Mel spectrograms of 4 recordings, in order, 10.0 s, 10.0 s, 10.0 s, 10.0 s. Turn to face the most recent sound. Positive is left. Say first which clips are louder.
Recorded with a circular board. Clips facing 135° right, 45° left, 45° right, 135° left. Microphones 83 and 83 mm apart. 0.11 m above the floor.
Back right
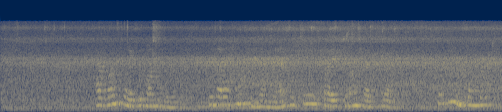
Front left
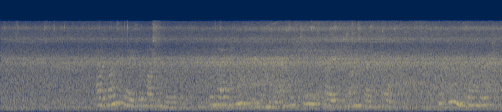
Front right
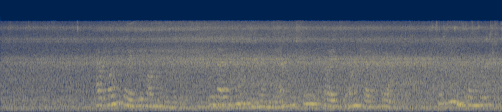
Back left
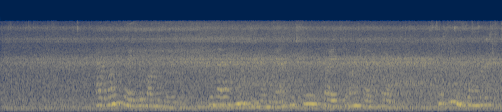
# back right 3 dB, back left 1 dB
turn(degrees=-135)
